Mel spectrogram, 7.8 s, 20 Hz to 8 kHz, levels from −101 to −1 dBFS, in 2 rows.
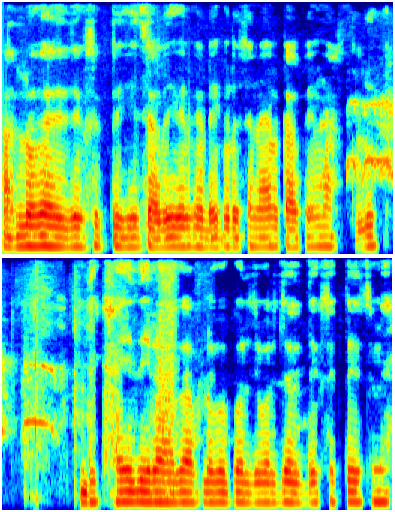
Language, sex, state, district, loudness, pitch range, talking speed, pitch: Hindi, male, Bihar, Araria, -16 LUFS, 115-125 Hz, 220 wpm, 120 Hz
